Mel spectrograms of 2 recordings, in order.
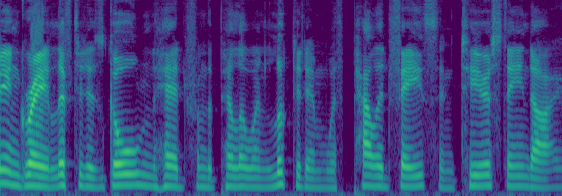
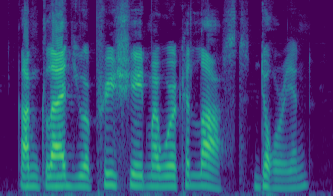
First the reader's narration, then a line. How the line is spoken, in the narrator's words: said Hallward coldly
